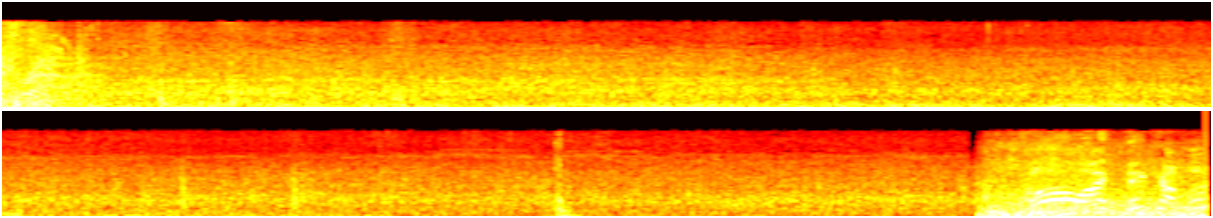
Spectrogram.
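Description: A race car engine winds down as the car coasts to a stop.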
